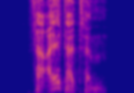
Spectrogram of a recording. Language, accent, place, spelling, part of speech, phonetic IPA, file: German, Germany, Berlin, veraltertem, adjective, [fɛɐ̯ˈʔaltɐtəm], De-veraltertem.ogg
- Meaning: strong dative masculine/neuter singular of veraltert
